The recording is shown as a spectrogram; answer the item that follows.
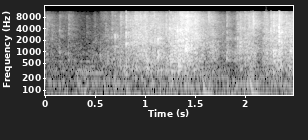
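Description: Burger's paper wrapping crinkling and rustling as it is handled and opened, building up from about half a second in.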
